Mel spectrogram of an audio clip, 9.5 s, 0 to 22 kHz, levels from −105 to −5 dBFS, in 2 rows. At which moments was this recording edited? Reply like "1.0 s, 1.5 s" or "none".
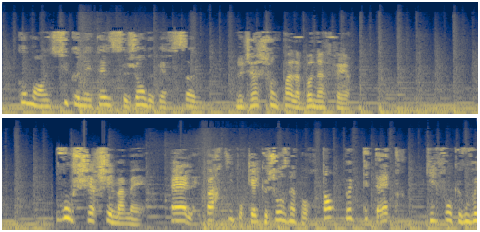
3.5 s, 5.3 s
